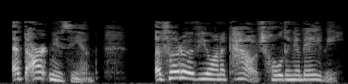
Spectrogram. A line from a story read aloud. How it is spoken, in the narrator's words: she blurted out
